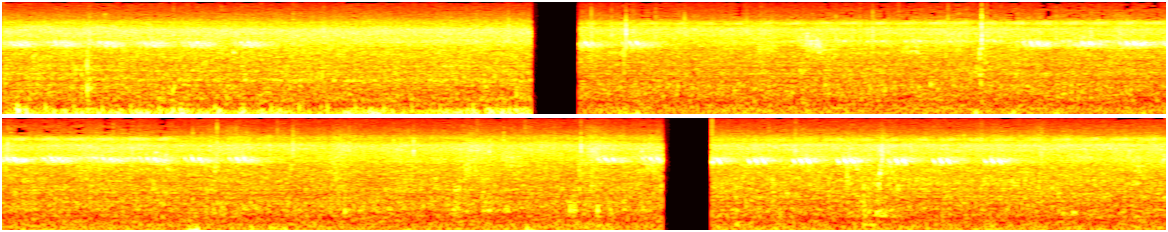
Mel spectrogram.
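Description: Charcoal crackles softly in a small fire.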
